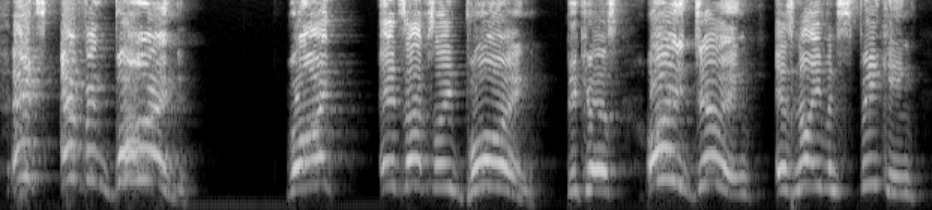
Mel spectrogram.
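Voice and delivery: furious outburst at the screen, voice cracking high; angry rant. Real, not acted. Ranting at a YouTuber who skips talking, furious shout. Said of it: "I'm starting to rant here".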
